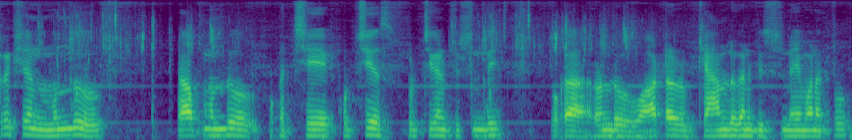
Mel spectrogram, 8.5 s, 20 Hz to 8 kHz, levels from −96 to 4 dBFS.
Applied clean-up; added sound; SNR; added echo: neural mask model RNNoise.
